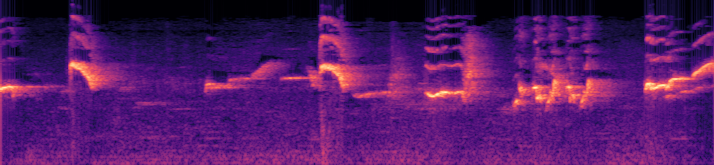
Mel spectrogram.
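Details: Masteran song of an Oriental magpie-robin for cage-bird training. Rich whistled phrases start with high swooping notes and run into rapid twittering, with brief silences between each burst. Background is quiet.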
